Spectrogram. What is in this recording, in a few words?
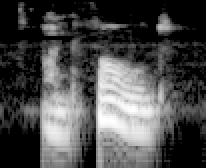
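"unfold", British English; pronunciations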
